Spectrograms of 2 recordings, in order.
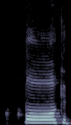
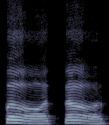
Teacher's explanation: ta kena start dengan lekat kat atas baru turun. Bukan duk bawah ta. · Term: itbak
